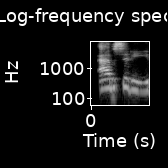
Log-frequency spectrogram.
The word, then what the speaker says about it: Abcde: Like that woman who named her daughter Absidy, but it's spelled ABCDE.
